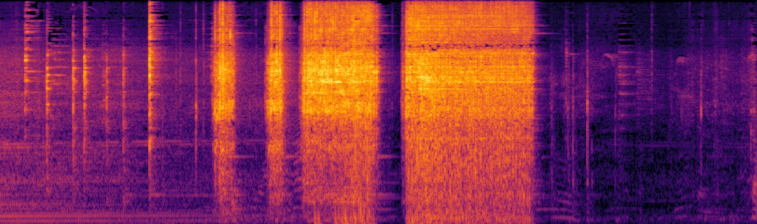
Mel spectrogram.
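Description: A new Ingco impact wrench is changing a blade. It fires in short hammering bursts, then two longer rattling runs, loud and close, before it drops to quiet handling noises.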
